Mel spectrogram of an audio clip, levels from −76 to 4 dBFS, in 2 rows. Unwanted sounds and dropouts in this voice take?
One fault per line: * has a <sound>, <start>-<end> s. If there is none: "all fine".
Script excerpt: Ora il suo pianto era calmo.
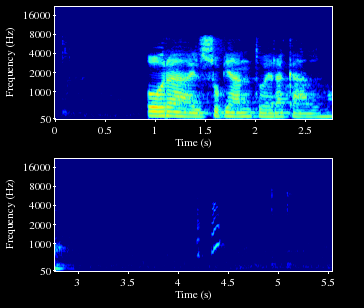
* has a laugh, 4.2-4.5 s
